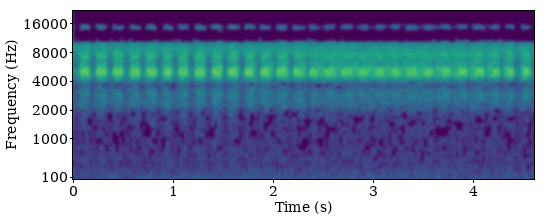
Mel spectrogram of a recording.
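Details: Summer cicada song from Provence in the south of France, a loud shrill rasp throbbing in quick regular pulses about three per second, unbroken for the whole stretch.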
